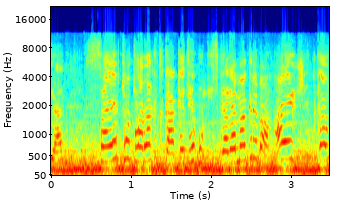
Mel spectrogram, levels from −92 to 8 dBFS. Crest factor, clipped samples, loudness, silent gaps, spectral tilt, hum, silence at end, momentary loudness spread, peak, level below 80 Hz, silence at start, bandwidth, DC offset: 6 dB; 1%; -6 LUFS; none; -6 dB/octave; none; 0 s; 1 LU; 0 dBFS; -28 dBFS; 0 s; 11.5 kHz; under 0.1%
